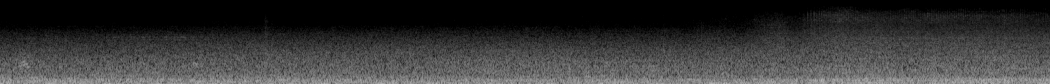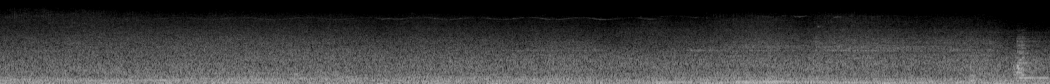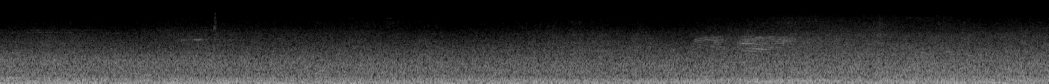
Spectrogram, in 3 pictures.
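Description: City street traffic: a steady wash of road noise with vehicle engines running and passing. A single sharp click about two-thirds of the way through.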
